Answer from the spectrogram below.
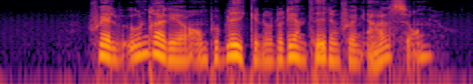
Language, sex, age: Swedish, female, 49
